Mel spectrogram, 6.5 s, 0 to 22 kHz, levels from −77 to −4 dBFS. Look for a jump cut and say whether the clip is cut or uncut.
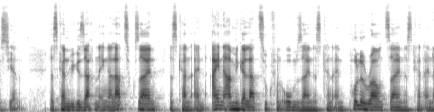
uncut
